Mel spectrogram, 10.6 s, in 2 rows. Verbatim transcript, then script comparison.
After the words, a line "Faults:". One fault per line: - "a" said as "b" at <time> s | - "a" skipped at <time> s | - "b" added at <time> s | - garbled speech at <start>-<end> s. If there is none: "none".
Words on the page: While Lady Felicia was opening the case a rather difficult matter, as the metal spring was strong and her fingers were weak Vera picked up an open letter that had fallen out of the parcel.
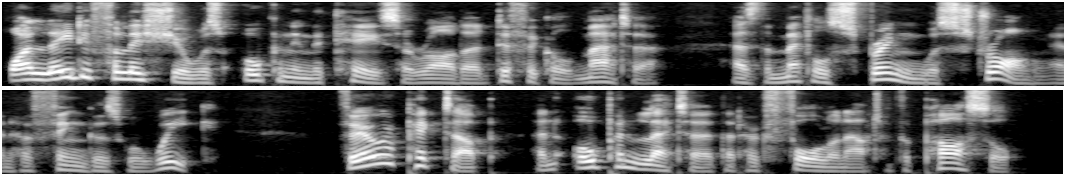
While Lady Felicia was opening the case a rather difficult matter, as the metal spring was strong and her fingers were weak Vera picked up an open letter that had fallen out of the parcel.
Faults:
none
